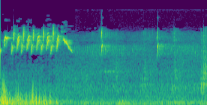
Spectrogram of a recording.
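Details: European goldfinch song for teaching young goldfinches: a quick run of high twittering notes for about a second, then a few isolated chirps, with low rumbling noise in the background.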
